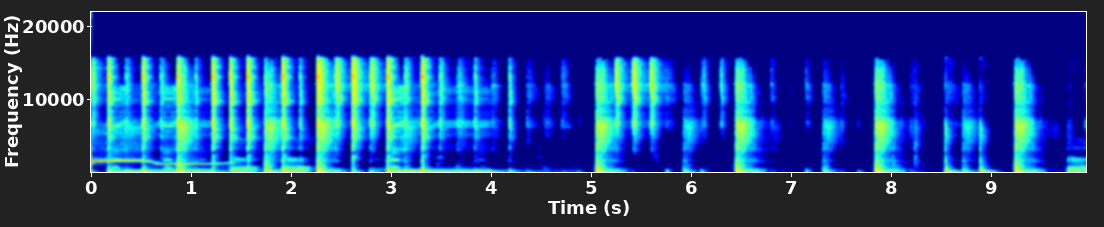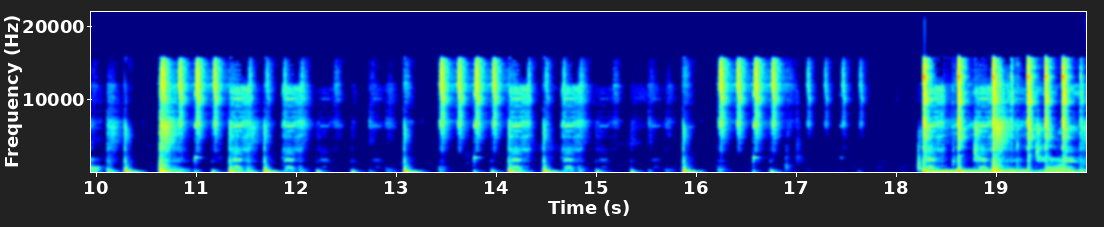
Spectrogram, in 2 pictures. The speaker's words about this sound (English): Listen to that commuter rail. Listen to that empty train go by. Oh, I saw a dude on that train.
